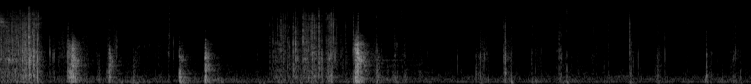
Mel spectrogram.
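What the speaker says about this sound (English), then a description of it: "Two more shuffles for Pisces." Tarot cards being shuffled by hand, close and quiet: irregular papery riffles, crinkles and soft slaps come in short bursts with gaps between them.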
